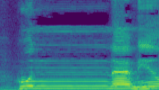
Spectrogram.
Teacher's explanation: Berhenti pun wajibal gunnah, sambung pun wajibal gunnah. Dua-dua dengung, dua harakat.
